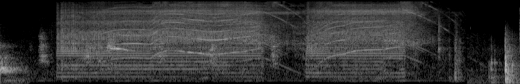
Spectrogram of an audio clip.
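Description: Power drill boring into a wooden stool, a high whining motor in two long sustained runs with shifting pitch, close and loud, separated by a brief pause and followed by light handling clatter.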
